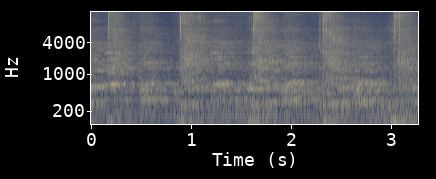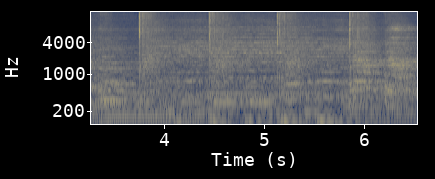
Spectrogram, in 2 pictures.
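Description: A mixed choir singing a Turkish folk song (türkü) with a folk ensemble of oud, flute, bağlama and keyboard, over a steady drum beat about every three-quarters of a second.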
